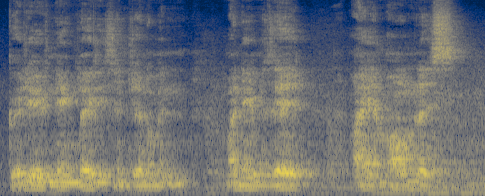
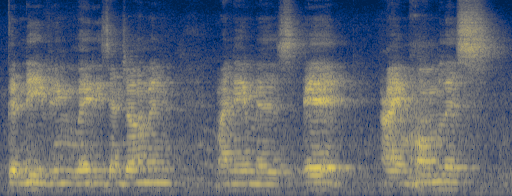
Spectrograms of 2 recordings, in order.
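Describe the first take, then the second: First: The voice is deeper, sounding angrier. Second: The voice is higher, less deep.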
